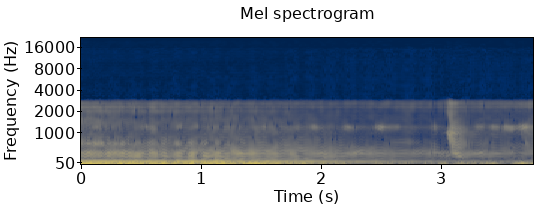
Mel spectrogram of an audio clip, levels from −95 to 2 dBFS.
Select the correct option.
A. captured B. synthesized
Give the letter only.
B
